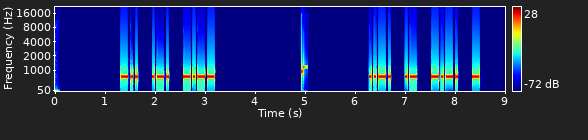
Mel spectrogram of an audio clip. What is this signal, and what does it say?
Morse code, heard as a keyed tone, about 25 wpm, spaced as for 18 wpm, 700 Hz. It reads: DRY FACT
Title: 2x Character Spacing - Top 500 Words - 25wpm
